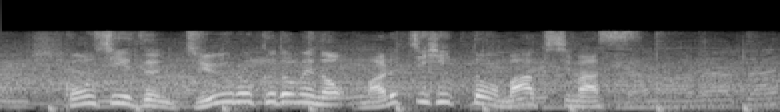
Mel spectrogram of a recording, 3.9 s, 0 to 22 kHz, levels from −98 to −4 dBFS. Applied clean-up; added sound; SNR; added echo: none; none; none; none.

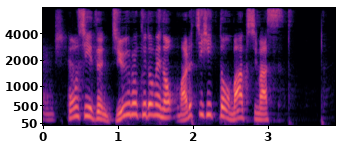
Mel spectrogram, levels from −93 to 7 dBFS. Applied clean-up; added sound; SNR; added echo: neural mask model DeepFilterNet 3.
